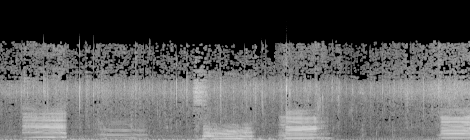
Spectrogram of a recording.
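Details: Tame village cattle roaming a field and drinking at a village lake, with five drawn-out, arching moos of about a second each, some deep and some higher, over a steady low hum.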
